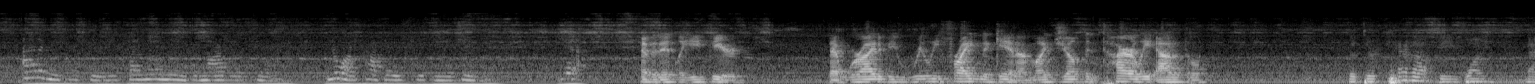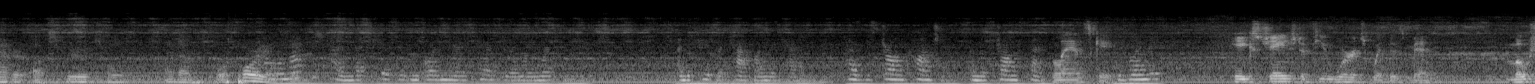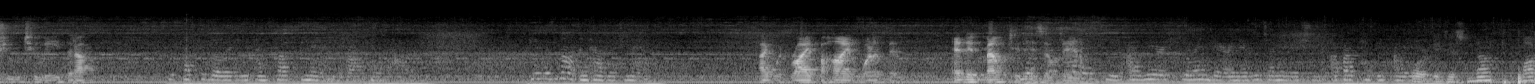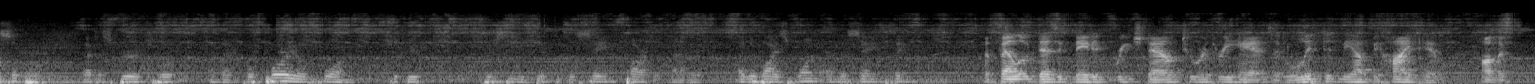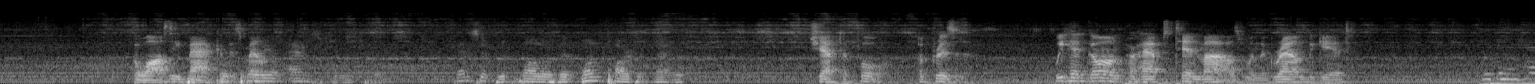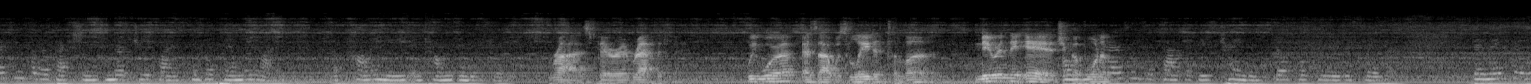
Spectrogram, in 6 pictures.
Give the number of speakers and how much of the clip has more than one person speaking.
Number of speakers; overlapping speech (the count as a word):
three, about 6%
